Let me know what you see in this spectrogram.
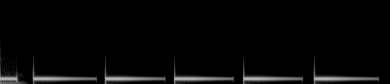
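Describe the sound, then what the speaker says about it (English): A synthesizer sine wave pluck with sustain turned all the way down repeats five times at an even pace, each note a clean, steady low hum that stops short, with nothing else sounding. "If I turn the sustain down, all the way down, it's going to turn into a sine wave pluck"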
